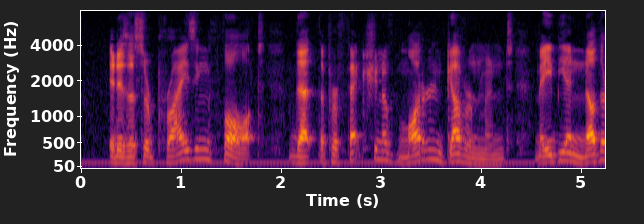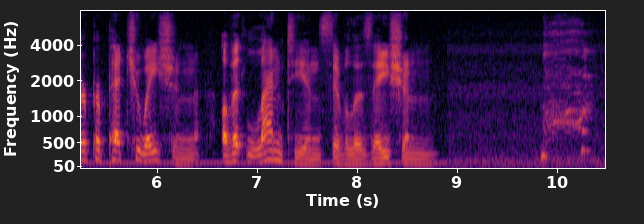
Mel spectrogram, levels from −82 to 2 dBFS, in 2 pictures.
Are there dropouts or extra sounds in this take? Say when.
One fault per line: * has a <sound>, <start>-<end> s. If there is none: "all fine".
* has a cough, 9.8-10.4 s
